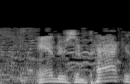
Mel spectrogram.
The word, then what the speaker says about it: Anderson .Paak: teaming up with Anderson .Paak.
